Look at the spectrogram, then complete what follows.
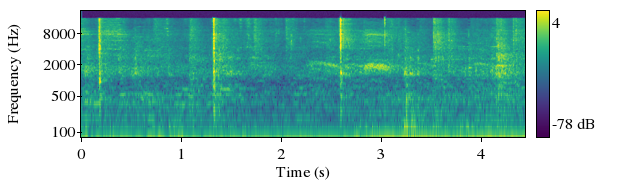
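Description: Large fish knife chopping through a cobia on a chopping block: three sharp strikes about a second apart.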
